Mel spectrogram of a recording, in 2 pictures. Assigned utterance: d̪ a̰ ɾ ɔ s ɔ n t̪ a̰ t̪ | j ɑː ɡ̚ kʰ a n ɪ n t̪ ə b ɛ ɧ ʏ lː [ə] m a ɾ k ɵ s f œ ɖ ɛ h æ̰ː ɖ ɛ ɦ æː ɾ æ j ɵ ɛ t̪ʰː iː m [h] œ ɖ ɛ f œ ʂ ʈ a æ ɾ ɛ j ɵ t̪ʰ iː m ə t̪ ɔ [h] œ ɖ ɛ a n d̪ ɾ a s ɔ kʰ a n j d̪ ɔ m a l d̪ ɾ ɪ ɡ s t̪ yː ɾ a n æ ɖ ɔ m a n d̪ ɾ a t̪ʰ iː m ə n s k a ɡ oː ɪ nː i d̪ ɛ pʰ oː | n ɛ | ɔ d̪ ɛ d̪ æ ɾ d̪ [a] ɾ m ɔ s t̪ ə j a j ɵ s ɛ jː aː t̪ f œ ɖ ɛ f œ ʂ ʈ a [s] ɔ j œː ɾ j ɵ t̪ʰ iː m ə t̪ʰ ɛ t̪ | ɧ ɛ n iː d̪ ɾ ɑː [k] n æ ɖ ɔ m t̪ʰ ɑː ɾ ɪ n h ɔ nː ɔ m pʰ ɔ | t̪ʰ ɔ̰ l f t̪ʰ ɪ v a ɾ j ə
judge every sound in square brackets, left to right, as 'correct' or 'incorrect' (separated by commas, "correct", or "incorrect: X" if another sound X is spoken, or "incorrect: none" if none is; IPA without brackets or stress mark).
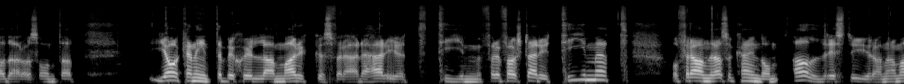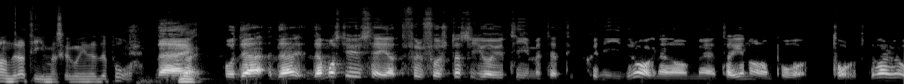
incorrect: a, incorrect: f, incorrect: f, incorrect: æ, correct, incorrect: ɡ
